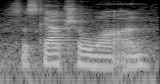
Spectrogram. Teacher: the E and then last vowel is a Schwann Saskatchewan so probably a little secondary stress on the final syllable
